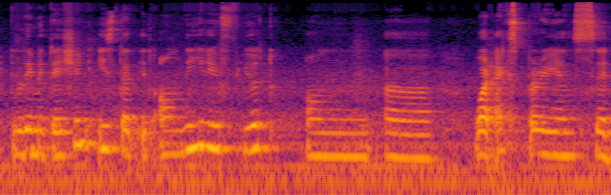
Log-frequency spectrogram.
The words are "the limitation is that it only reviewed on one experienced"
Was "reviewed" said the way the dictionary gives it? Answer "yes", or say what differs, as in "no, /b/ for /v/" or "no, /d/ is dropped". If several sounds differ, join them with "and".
no, /f/ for /v/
